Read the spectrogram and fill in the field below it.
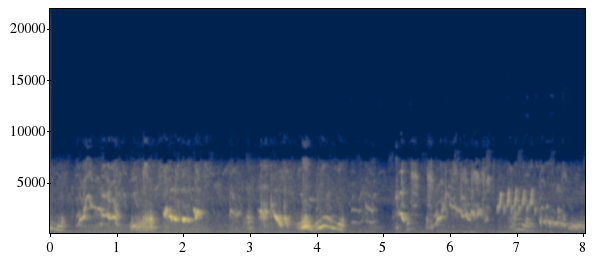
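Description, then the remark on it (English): A magpie in a tree sings a varied, warbling song, fairly loud, stringing together squawks, chirps and whistled phrases that imitate other birds' calls and a siren, with no talking. “It's mimicking the sounds of other birds, just like the lyrebird does.”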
